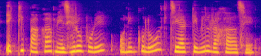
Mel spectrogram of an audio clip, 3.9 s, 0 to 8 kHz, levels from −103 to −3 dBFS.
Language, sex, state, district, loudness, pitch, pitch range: Bengali, female, West Bengal, Alipurduar, -16 LUFS, 235 Hz, 220-260 Hz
